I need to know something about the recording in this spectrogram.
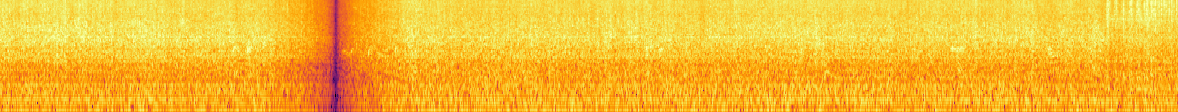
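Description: A propeller aircraft engine drones loudly and steadily.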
